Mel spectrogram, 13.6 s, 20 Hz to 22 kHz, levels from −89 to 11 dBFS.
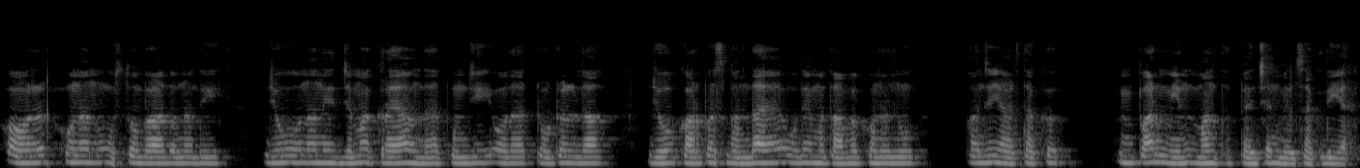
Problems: none marked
